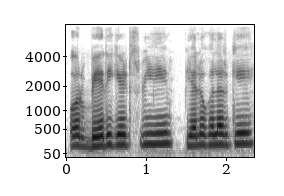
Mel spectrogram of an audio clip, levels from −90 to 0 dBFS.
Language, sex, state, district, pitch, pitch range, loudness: Hindi, male, Madhya Pradesh, Bhopal, 190 Hz, 180-200 Hz, -15 LUFS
